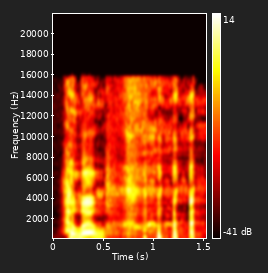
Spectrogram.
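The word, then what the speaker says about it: הילל: sorry that is pronounced hellel sounds like hell doesn't it where's the devil going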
